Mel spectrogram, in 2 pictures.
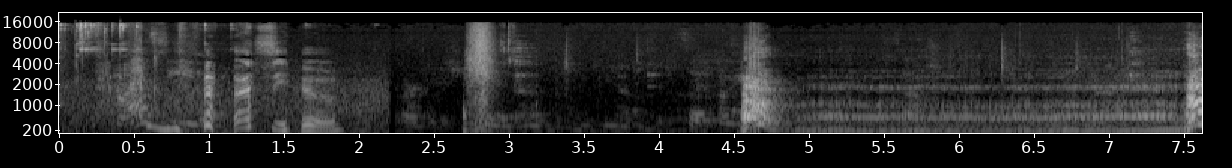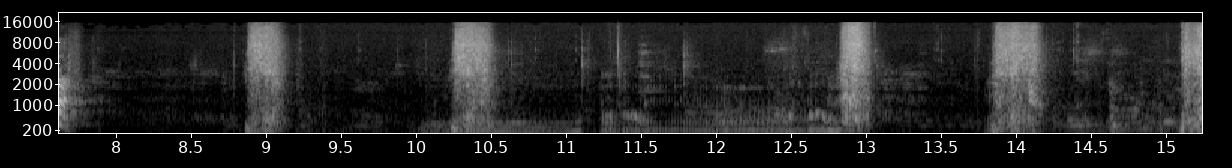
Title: Funny Dogs Sneezing HD 2016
